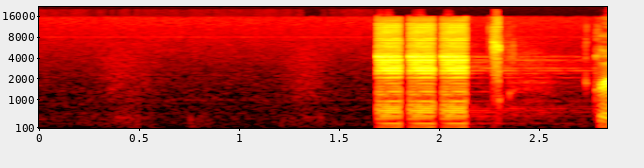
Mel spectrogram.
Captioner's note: buzzer buzzing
